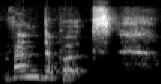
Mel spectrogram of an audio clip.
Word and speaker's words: Vandeputte: real treat we are joined by van der putz hey how are you doing i appreciate that pronunciation of my surname very much thank you well we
